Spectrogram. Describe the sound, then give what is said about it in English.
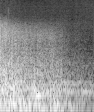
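A boat blowing up out at sea beyond the bay: a deep, rumbling explosion roars with a broad low boom that slowly fades over about two seconds, with no voices present. “The speck of the boat turned bright orange and disappeared in an instant. A few puffs of smoke rose from the water where the boat had been.”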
